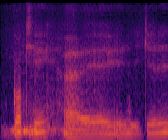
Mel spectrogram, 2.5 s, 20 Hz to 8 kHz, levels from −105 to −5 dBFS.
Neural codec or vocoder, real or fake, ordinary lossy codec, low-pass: codec, 16 kHz in and 24 kHz out, 1 kbps, XY-Tokenizer; fake; none; 7.2 kHz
